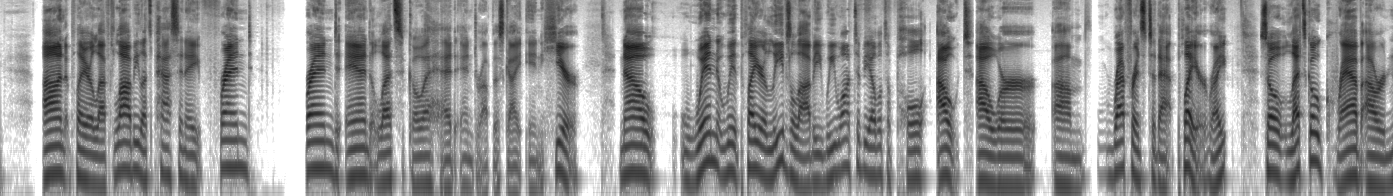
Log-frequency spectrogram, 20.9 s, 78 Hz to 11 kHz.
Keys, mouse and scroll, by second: 0.0-0.5 typing, 1.1 Left, 1.7-6.1 typing, 3.0 Tab, 5.6 Tab, 6.2 Return, 7.3-7.6 scroll, 8.8 typing, 9.4 click, 12.7 click, 14.6-16.3 drag.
